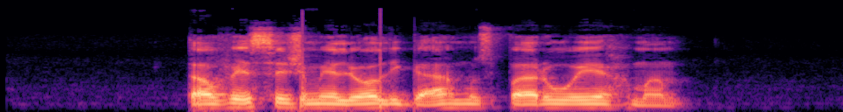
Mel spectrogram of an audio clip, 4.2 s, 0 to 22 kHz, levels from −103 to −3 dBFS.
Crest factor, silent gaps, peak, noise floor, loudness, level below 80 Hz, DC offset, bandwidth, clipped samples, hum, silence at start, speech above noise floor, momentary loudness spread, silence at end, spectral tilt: 16 dB; none; -2 dBFS; -75 dBFS; -17 LUFS; -58 dBFS; under 0.1%; 9.6 kHz; under 0.1%; none; 0.95 s; 59 dB; 11 LU; 0.85 s; -4.5 dB/octave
